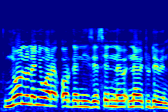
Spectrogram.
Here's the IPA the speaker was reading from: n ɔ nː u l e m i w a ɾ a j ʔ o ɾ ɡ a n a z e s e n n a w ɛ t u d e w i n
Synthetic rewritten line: n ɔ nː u l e ɲ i w a ɾ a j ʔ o ɾ ɡ a n i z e s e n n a w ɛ t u d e w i n

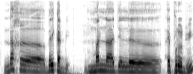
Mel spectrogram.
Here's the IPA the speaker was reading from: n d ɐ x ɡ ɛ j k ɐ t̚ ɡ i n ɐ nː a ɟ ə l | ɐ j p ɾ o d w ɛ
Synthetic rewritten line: n d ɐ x b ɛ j k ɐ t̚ b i m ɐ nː a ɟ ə l | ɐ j p ɾ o d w i

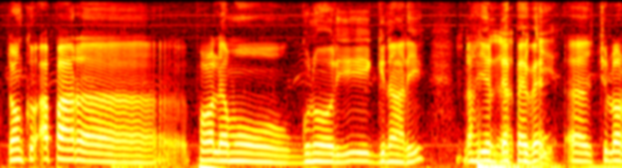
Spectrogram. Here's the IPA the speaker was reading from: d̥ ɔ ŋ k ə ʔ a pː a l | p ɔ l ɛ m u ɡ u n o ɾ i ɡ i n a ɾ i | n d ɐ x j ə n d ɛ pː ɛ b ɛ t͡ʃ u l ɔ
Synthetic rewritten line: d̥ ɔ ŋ k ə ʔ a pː a ɾ | p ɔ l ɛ m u ɡ u n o ɾ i ɡ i n a ɾ i | n d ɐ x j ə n d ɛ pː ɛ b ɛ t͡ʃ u l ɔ

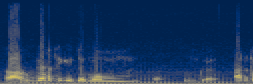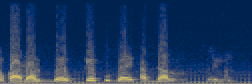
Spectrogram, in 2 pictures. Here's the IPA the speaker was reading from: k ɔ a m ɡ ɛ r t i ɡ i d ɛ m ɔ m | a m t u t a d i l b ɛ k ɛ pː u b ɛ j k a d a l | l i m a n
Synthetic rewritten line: t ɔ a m ɡ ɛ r t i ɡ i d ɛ m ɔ m | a n t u k a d a l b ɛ k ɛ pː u b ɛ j k a d a l | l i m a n

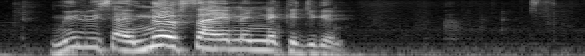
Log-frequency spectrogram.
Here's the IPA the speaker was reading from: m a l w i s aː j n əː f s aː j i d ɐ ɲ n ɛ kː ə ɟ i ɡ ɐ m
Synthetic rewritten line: m i l w i s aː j n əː f s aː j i n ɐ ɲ n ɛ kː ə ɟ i ɡ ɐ n

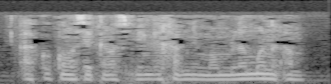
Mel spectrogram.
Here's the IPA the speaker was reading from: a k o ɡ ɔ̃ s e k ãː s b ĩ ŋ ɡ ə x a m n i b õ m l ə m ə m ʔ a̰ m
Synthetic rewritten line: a k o k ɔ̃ s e k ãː s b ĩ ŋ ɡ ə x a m n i m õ m l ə m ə n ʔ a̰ m

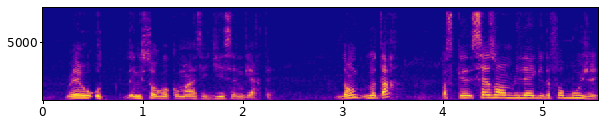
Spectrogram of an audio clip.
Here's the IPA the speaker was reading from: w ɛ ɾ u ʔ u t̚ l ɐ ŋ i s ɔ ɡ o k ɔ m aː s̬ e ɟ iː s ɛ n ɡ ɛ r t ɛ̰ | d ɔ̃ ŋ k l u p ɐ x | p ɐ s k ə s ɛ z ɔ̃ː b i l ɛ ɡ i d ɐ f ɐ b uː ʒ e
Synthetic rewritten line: w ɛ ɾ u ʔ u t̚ l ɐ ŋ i s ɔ ɡ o k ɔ m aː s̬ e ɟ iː s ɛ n ɡ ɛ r t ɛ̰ | d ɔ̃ ŋ k l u t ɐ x | p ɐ s k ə s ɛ z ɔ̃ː b i l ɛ ɡ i d ɐ f ɐ b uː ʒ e

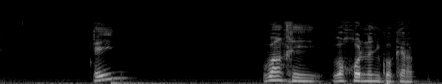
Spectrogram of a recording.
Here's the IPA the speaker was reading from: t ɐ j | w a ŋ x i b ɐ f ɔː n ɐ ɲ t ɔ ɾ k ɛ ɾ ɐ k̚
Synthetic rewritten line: t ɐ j | w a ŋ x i w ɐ x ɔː n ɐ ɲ k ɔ k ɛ ɾ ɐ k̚

